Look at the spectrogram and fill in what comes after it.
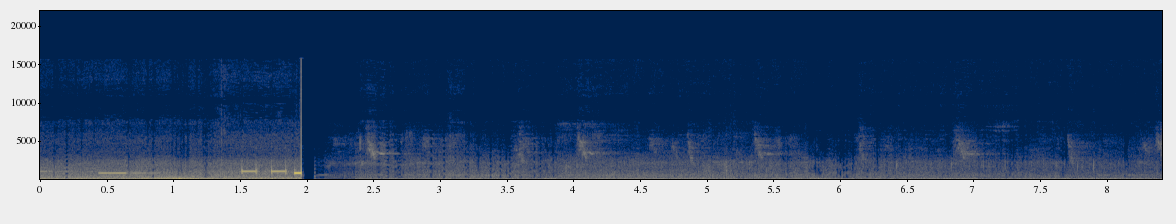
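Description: Street traffic noise with a few short electronic beeps. After an abrupt cut about two seconds in come scattered short bird chirps over a low steady hum.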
